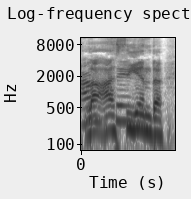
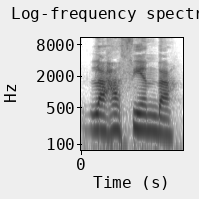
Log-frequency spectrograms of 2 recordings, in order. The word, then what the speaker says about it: La Hacienda: Laenda, because in Spanish, you know, you skip through that H, right? Yeah. But it's when you spell it out, you're spelling out the word hienda for your Instagram. In Spanish, Lai, people will know it's with an H, but it is Laenda.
